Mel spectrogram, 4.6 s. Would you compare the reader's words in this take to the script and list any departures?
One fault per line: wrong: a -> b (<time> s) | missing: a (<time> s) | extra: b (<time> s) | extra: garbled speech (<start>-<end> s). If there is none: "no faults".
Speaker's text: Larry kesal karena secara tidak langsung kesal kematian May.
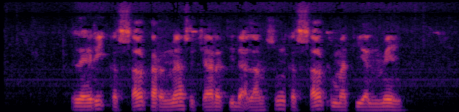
no faults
